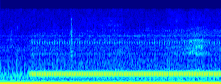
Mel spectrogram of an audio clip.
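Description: Telephone ringback tone: a single steady ring, starting about a third of a second in and lasting about two seconds. It is the sign of a call ringing at the other end and not yet answered.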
